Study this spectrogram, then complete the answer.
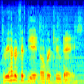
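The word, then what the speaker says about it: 358/2 Days: 358 over 2 days is that how you pronounce it yes 358 over 2 days is because remember Kingdom Hearts 2 begins with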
